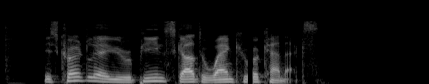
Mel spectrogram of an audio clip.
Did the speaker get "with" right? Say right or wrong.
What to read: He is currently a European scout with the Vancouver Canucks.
wrong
